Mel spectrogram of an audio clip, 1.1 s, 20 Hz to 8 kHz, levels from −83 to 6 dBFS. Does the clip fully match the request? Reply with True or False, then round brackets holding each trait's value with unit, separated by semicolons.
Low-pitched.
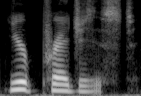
False (195 Hz)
